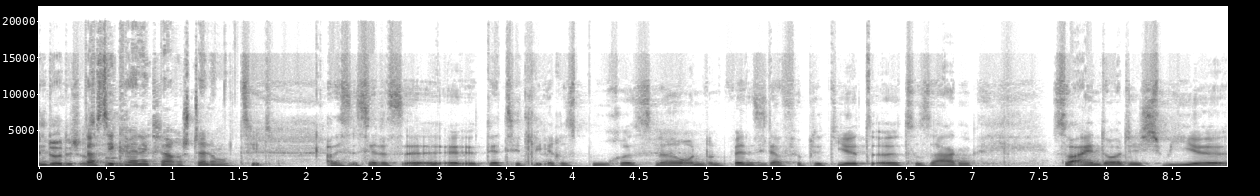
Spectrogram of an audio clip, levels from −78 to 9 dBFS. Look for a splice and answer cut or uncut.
uncut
